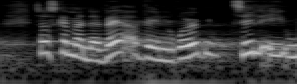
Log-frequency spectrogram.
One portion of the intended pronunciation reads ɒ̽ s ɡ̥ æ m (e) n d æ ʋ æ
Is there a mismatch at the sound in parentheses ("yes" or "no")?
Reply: yes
